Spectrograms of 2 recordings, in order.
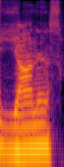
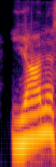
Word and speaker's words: Giannis: john giannis giannis okay giannis you don't pronounce the g giannis scored points and that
